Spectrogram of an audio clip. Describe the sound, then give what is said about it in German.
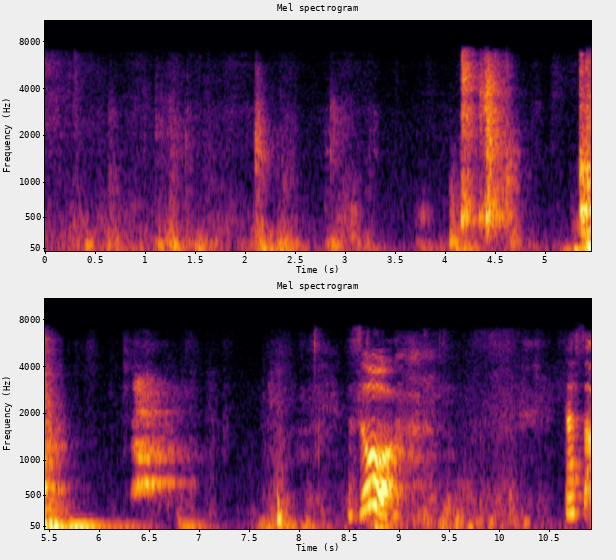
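A door shuts with a single solid thud partway through as the speaker closes it, while a dog barks and yips and a voice talks. “Ich mach mal kurz die Tür zu.”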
